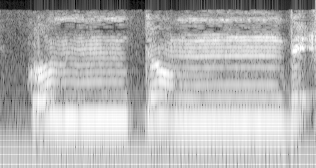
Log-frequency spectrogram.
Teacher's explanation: ميم يجي بعدها به يحصل انفراج في الشفايف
